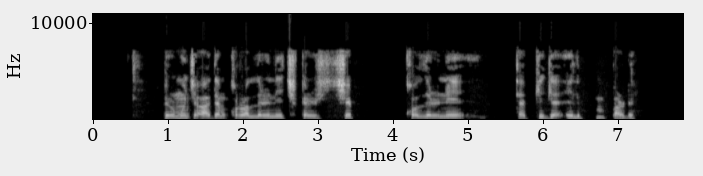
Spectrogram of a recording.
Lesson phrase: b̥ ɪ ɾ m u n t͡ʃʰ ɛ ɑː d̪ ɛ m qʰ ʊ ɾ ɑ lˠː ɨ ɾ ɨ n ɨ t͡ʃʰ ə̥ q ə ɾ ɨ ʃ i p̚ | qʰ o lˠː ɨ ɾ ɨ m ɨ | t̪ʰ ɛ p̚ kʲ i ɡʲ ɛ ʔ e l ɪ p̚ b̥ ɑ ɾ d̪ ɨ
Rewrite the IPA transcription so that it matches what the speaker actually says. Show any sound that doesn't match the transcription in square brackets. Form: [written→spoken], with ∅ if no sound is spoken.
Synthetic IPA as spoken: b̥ ɪ ɾ m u n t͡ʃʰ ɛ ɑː d̪ ɛ m qʰ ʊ ɾ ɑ lˠː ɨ ɾ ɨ n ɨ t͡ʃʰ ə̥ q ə ɾ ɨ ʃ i p̚ | qʰ o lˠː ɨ ɾ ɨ [m→n] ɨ | t̪ʰ ɛ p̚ kʲ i ɡʲ ɛ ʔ e l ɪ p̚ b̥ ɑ ɾ d̪ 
